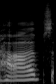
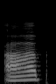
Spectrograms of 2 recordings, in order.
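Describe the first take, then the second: First: It is said with a British pronunciation. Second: It is said with an American pronunciation. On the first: "we say herbs" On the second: "Americans say herb"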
